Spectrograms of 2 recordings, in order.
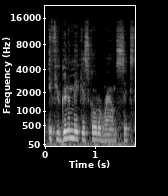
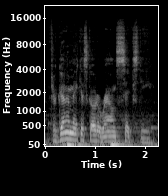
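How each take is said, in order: First: It is said in a heated, angry tone. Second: It is said in a calmer, measured tone. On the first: The speaker calls it wrong. "I'm so, so hot about" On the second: The speaker calls it right. "I'm sorry, I'll change my tone"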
